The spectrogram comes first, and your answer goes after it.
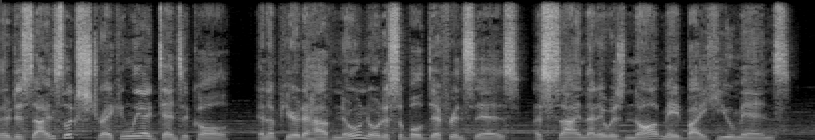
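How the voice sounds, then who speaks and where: With music in the background, a man talks at medium pitch and a moderate pace. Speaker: YouTube narrator. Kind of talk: scary video countdown narration.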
